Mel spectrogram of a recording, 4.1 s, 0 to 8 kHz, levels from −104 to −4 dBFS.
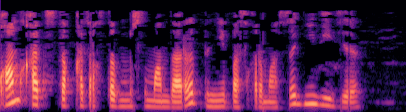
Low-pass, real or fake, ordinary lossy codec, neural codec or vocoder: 7.2 kHz; real; MP3, 24 kbps; none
